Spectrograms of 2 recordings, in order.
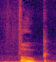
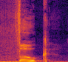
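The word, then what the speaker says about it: Phuc: which I'm going to say if you were in Vietnam and somebody had that that name, it might sound something like Fook.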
